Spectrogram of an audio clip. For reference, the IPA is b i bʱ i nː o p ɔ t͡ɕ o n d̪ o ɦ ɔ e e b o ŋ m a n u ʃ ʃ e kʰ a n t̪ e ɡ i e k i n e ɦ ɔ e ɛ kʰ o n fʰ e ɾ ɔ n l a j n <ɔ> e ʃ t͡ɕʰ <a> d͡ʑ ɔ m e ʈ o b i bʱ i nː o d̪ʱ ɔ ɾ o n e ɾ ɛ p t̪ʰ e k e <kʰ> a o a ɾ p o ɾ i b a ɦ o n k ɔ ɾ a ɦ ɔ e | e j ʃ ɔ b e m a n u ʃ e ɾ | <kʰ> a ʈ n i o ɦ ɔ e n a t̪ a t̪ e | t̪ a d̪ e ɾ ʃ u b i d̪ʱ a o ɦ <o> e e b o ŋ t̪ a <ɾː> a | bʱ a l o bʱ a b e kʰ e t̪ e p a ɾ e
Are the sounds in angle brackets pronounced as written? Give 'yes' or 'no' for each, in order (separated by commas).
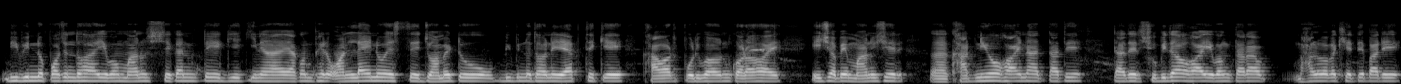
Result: no, no, yes, yes, no, no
